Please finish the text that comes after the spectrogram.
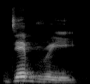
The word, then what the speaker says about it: debris: So here, the first word is pronounced as debris, where S is going to be dropped.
